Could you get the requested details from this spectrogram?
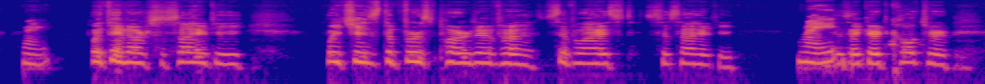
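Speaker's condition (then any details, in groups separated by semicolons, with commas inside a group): Cerebral palsy; mild left side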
